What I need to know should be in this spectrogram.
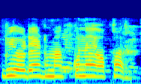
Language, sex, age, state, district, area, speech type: Nepali, female, 45-60, West Bengal, Alipurduar, urban, read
